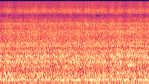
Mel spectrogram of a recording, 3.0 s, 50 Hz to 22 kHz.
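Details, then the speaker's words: 1970 Gibson Air Sweep window air conditioner, reconditioned, fan on low with the compressor off and the grille off: a steady, even airy rush over a low hum, no rattles or ticks; working normally. "oh yeah this unit has been gone through new brighted and everything so it's working good"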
